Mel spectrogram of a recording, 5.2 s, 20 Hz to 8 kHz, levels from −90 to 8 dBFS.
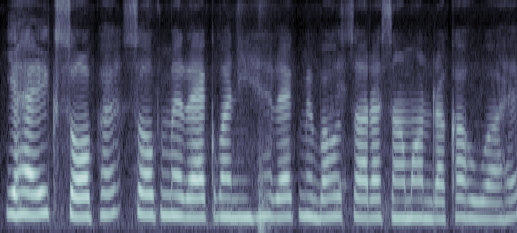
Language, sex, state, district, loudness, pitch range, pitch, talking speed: Hindi, female, Chhattisgarh, Raigarh, -17 LUFS, 235-265 Hz, 245 Hz, 195 wpm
